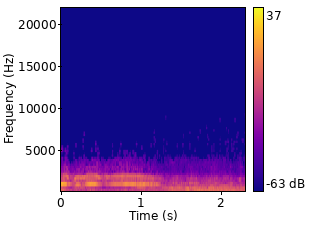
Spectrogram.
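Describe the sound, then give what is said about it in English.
A rooster crows once in the morning on a farm: one drawn-out, steady, harmonic call of about a second, which then gives way to a low, noisy rustle. “No, that's the rooster. It's morning.”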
